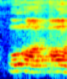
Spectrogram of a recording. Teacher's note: कंठ और ओष्ठ से बोले जाने वाले ओ और औ हैं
